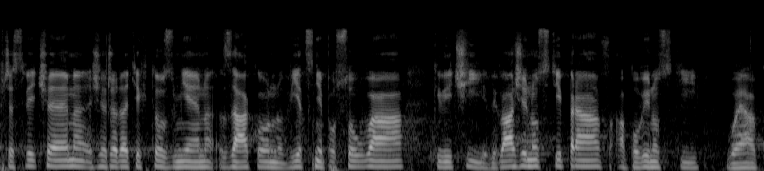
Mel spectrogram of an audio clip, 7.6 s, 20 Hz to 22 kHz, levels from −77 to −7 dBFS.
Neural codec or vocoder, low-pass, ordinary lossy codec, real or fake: vocoder, 44.1 kHz, 128 mel bands, Pupu-Vocoder; 10.8 kHz; MP3, 96 kbps; fake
